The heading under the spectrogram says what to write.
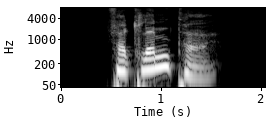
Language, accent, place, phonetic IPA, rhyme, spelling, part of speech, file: German, Germany, Berlin, [fɛɐ̯ˈklɛmtɐ], -ɛmtɐ, verklemmter, adjective, De-verklemmter.ogg
- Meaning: 1. comparative degree of verklemmt 2. inflection of verklemmt: strong/mixed nominative masculine singular 3. inflection of verklemmt: strong genitive/dative feminine singular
